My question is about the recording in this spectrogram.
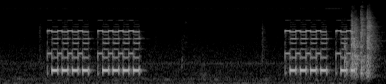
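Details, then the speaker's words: Intercom handset: ring bursts in pairs with pauses keep repeating after pickup and pressing door-release button, then a clatter; door won't open because the handset magnet sits misaligned. "मैंने दरवाज़ा खोलने वाला बटन दबाया। कुछ नहीं हुआ। यह बजता रहा"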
